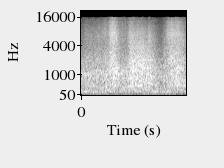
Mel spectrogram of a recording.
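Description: Palms rubbing in circles over trouser fabric on the knees, a soft rubbing that swells and fades a few times.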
